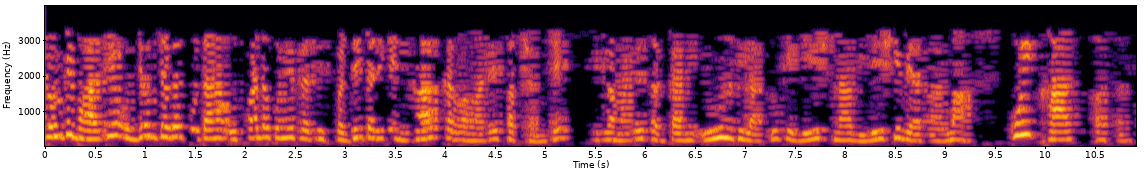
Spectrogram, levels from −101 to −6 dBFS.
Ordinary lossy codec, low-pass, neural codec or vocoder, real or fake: none; 3.6 kHz; none; real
